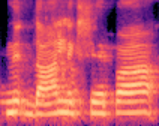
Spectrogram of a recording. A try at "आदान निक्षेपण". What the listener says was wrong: दान निक्षेपण नहीं है, लेकिन वो आदान है।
